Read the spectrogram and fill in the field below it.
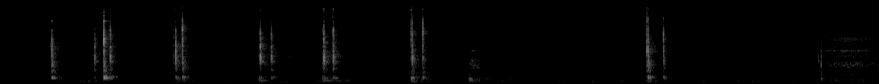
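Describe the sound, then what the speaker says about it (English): Keys tapped on an Apple IIe computer keyboard while a first name is entered, a handful of sharp, close clicks in uneven bursts, then a brief softer rustle near the end. "Type your first name now and then press return."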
